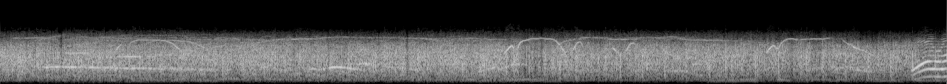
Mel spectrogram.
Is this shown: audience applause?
yes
